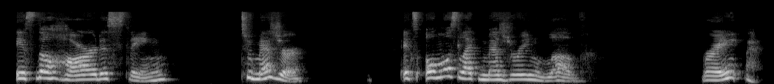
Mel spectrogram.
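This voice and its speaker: A woman's very slow, fairly high voice with a non-native accent, very wide pitch swings, and a quiet background. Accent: non-native, self-described as weird. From Indonesia. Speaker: brand and marketing consultant. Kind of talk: webinar presentation. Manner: casual, conversational.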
